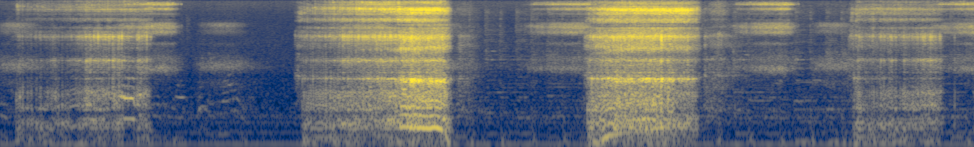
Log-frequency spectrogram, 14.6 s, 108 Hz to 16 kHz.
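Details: Loud snoring: long, rumbling snores on each in-breath, about every four seconds, roughly 14 breaths a minute, over faint background music.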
